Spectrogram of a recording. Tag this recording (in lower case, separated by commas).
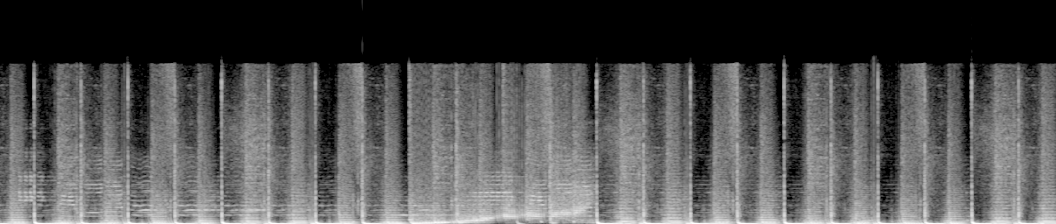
music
